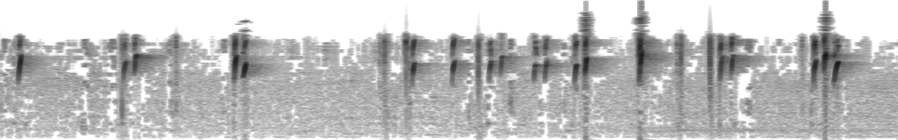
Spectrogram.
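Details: European goldfinch song: rapid bright twittering notes with sharp clicks and short buzzy trills, delivered in bursts of several notes separated by brief pauses, clean background with a faint low hum.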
